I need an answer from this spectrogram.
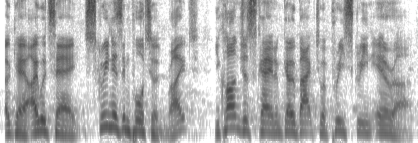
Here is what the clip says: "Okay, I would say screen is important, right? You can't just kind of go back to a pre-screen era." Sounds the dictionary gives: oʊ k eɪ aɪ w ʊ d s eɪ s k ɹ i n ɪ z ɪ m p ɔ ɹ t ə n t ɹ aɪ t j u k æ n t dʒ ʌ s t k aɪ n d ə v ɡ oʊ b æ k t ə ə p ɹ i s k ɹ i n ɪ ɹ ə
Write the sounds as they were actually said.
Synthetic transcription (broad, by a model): oʊ k eɪ aɪ w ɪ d s eɪ s k ɹ i n ɪ z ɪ m p ɔ ɹ t n t ɹ aɪ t j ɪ k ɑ n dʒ ʌ s t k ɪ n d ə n ɡ oʊ b æ k t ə ə p ɹ i s k ɹ i n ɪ ɹ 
